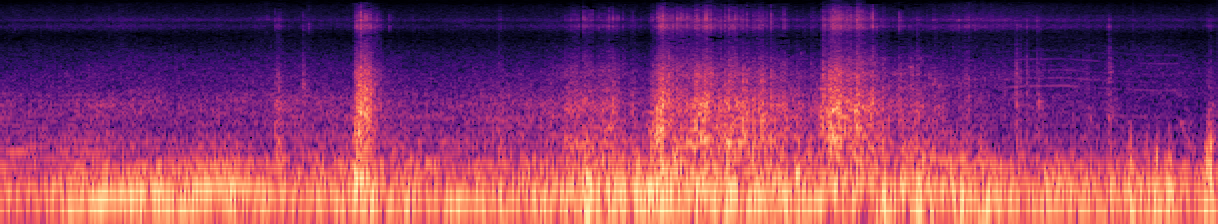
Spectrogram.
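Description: Pickup truck engine running steadily under the plowing, with wind on the microphone, and a few short noisy bursts from the V-plow working the snow: one about three seconds in, then a longer spell around five seconds and another around six.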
